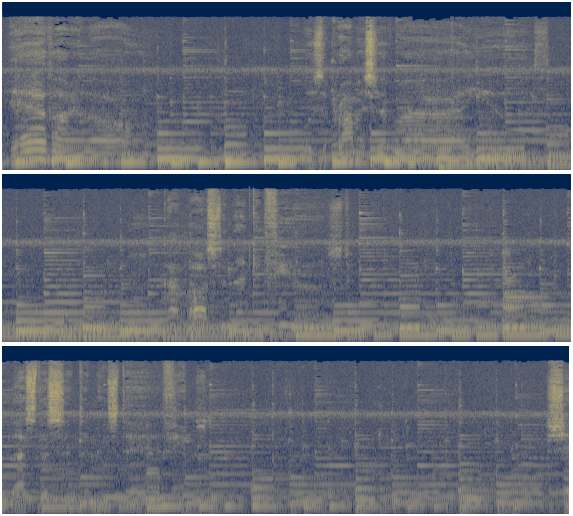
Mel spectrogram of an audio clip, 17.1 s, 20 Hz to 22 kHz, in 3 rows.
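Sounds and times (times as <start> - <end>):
acoustic guitar folk song: 0.0 - 17.0.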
